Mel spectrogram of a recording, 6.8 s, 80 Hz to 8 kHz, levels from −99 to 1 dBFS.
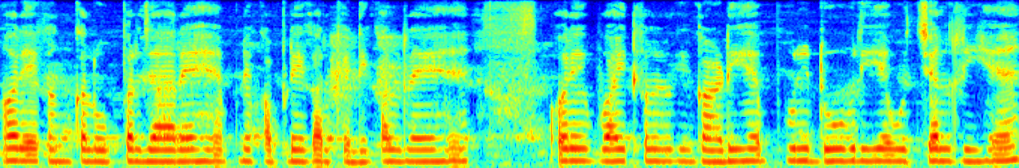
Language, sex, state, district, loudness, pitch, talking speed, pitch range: Hindi, female, Delhi, New Delhi, -18 LUFS, 205 Hz, 240 wpm, 205-210 Hz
